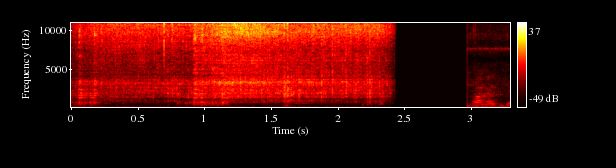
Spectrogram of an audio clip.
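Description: Potatoes tipped into a pan of onions already frying in oil with panch phoron, giving a loud, steady broadband sizzle that cuts off abruptly into silence, then resumes briefly.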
